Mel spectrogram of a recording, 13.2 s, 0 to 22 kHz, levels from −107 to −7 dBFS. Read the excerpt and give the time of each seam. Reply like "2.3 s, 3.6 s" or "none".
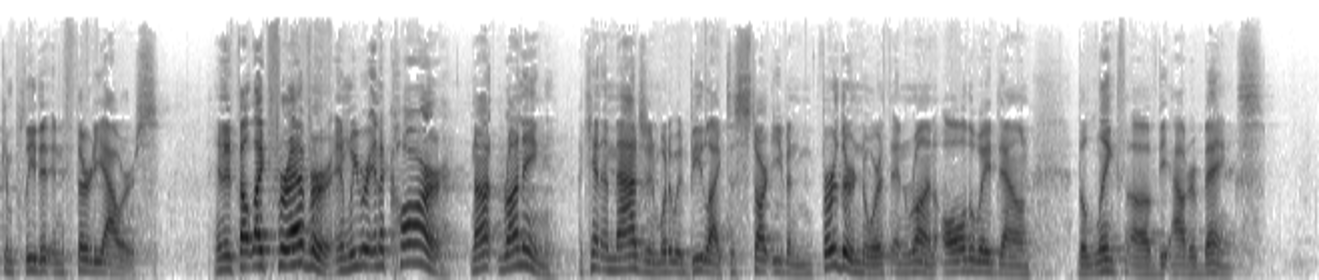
2.1 s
